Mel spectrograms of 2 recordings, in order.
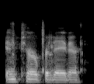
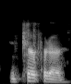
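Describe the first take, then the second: First: Interpreter said as "interpretater" with an extra syllable; mispronounced word. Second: Said in the usual way. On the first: Shown as a demonstration. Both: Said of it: "I need an interpreter".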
